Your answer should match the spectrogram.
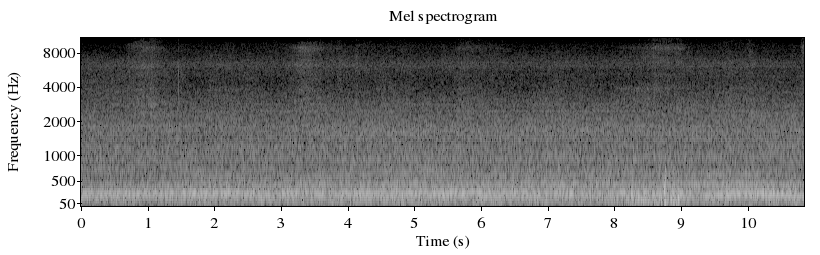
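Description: Steady low drone of a ship's running machinery, holding two low tones, with a brief thump near the end.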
